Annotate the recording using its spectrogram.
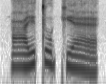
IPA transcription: ʕeto kʲæ

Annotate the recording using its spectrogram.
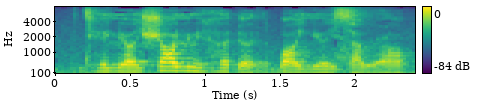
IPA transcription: dʱɪː˧lʲɒː˧i̯ ʃɒː˦lʲwɪ˧ ɦə˦ɗəː˨rɓɒ˦i̯lʲəː˧i̯ sa˨wʕɒ˧

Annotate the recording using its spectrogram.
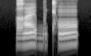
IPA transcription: ʁæ̃e̯bʊ cʰõ

